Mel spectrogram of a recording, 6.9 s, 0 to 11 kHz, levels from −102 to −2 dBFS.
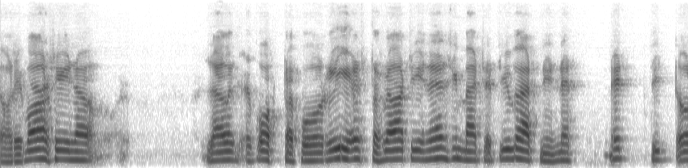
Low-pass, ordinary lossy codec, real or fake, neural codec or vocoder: none; none; fake; vocoder, 22.05 kHz, 80 mel bands, HiFi-GAN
